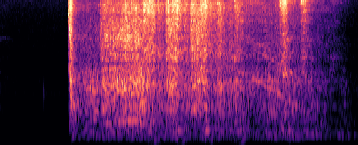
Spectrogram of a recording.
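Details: Two-cylinder engine after spark plug boot fix, spark tester fitted: quick burst of cranking that never catches into a steady run; spins but won't fire.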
